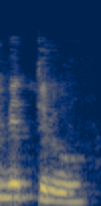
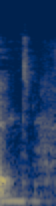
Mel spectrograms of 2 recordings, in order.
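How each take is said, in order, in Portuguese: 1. É dita do jeito do português brasileiro. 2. É dita do jeito do português europeu. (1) "No Brasil é que é" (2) "Aqui também é"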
